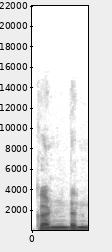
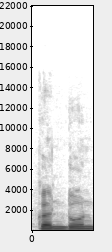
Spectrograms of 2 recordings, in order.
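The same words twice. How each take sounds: First: "कंडन" with a short, reduced last vowel; short-vowel pronunciation. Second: "कंडोन" with a long o in the last syllable; long-o pronunciation. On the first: Teacher showing how other readers say it, "कंडन" with short last vowel. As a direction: say "कंडन" ending in an unstressed "-dun". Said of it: "कुछ लोग कंडन पढ़ेंगे". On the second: Teacher showing how some readers say it, "कंडोन" with long o. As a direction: say "कंडोन" to rhyme its ending with "bone". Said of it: "कुछ लोग कंडोन पढ़ेंगे". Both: Shown as a demonstration.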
